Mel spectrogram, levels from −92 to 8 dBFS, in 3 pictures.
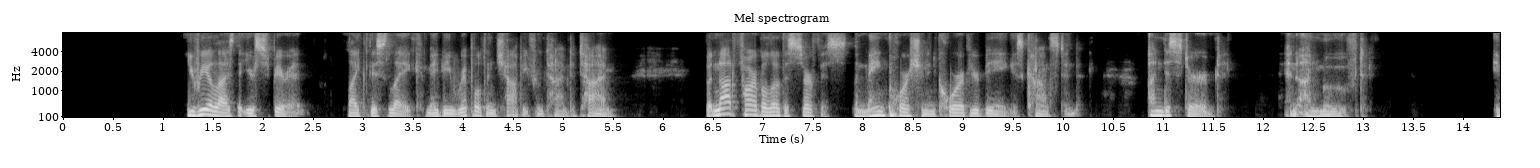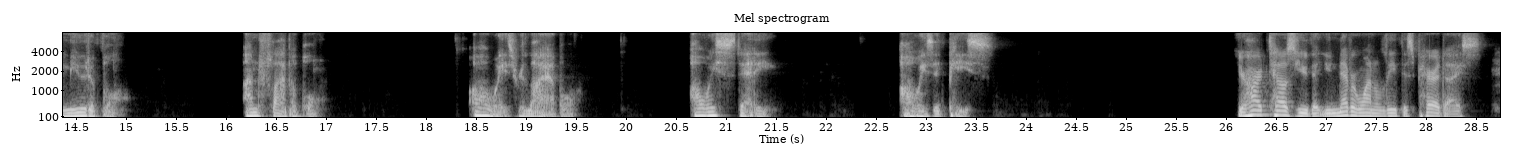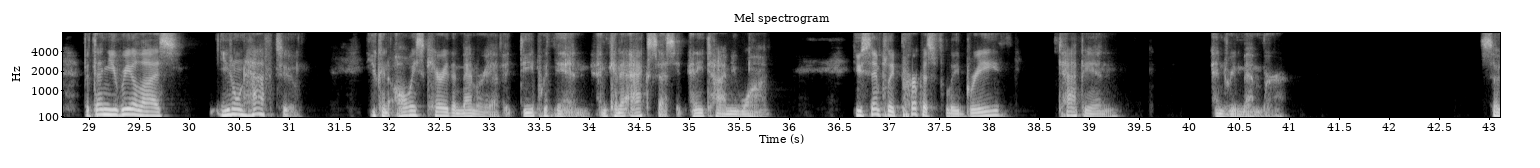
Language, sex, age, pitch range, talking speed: English, male, 40-59, 100-130 Hz, 125 wpm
